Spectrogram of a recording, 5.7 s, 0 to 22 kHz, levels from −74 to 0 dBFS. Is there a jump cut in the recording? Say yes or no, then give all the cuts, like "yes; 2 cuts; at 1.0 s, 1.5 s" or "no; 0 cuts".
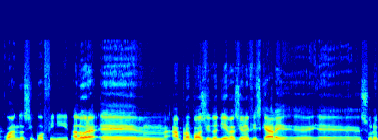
yes; 2 cuts; at 1.0 s, 4.7 s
